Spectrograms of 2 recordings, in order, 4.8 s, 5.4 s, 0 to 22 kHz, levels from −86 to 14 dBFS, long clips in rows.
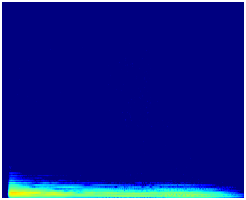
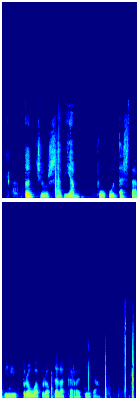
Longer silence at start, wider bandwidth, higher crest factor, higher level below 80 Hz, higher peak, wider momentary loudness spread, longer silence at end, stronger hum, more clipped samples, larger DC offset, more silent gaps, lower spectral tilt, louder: about the same, 0.1 s vs 0.2 s; second, 2.7 kHz vs 11 kHz; second, 18 dB vs 30 dB; first, -64 dBFS vs -70 dBFS; second, -8 dBFS vs -2 dBFS; about the same, 15 LU vs 13 LU; first, 0.25 s vs 0.05 s; neither; neither; neither; neither; first, -10 dB/octave vs -5.5 dB/octave; first, -27 LUFS vs -33 LUFS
